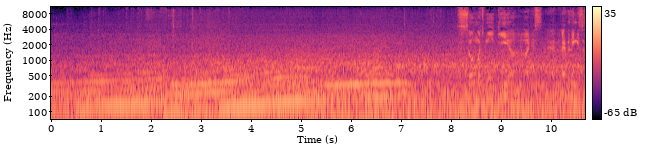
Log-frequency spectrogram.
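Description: A remapped Mk3 Audi TT 2.0 TFSI Quattro with a stage 1 tune revving hard, its engine tone climbing in pitch with turbo whine, while someone talks over it.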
